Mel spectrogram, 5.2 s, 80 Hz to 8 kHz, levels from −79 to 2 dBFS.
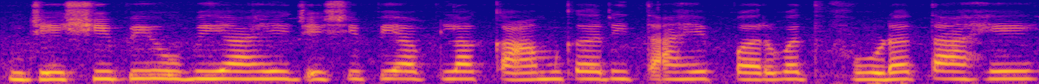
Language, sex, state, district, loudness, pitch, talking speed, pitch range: Marathi, female, Maharashtra, Washim, -14 LUFS, 255 Hz, 125 wpm, 240-260 Hz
